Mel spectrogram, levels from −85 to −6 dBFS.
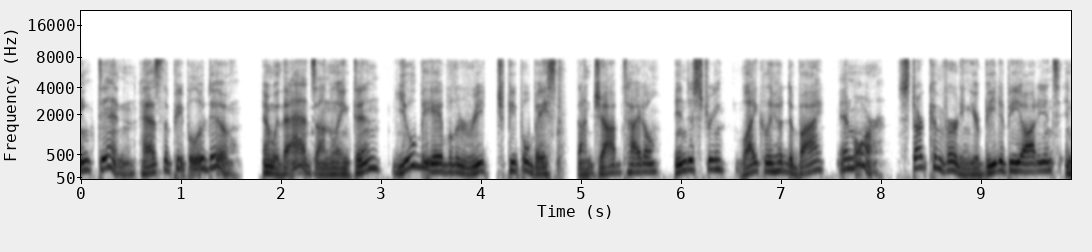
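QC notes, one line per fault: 3.04–4.17 s and 4.59–4.98 s, repeated stalls (stutter): late packets drained the jitter buffer repeatedly, 19 times then 4 times, just before "on job title industry". The receiver stretched the last sound, fading it in the longest wait of 180 ms. Nothing is lost, but the sound drags and judders.
7.36–9.24 s, jitter buffer speed-up: after "title industry likelihood to", the receiver trimmed excess buffered audio by cutting out short pitch-period pieces, around 150 ms in total. Playback runs at 107% with pitch unchanged, so this stretch sounds hurried through the G.722 path's 8 kHz band limit.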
